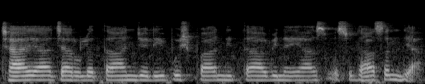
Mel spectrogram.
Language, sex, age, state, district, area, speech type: Marathi, female, 60+, Maharashtra, Osmanabad, rural, spontaneous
